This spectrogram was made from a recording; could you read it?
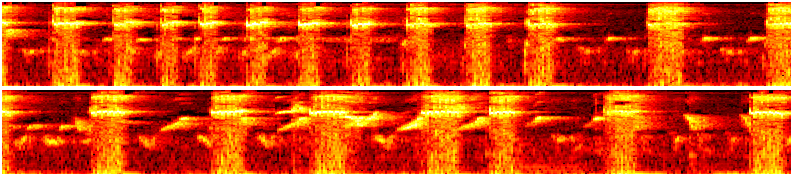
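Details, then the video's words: Long-tailed shrike singing gacor in Gunungkidul, Yogyakarta: a fast, almost trilled sequence of dry scratchy ticks with high thin whistles, speeding then slowing into spaced raspy notes. "Suara Burung Pentet Gacorrr"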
